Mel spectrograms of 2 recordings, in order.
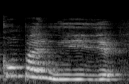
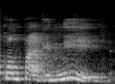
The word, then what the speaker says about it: compagnie: Je suis en bonne companhia. Não falo compagnie? Ah, não falo. Não falo, nem você fala também não, tá, gente? Vamos ficar combinado aqui. que GN tem som de NH.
